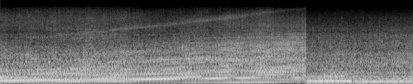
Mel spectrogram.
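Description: A car engine roars loudly as the car accelerates past, its pitch rising.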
